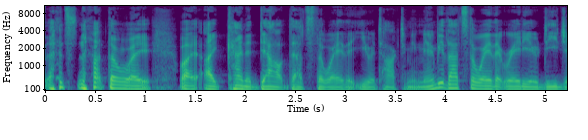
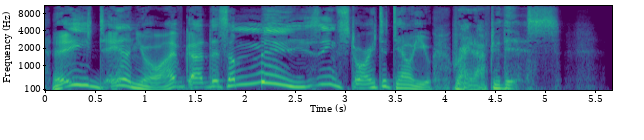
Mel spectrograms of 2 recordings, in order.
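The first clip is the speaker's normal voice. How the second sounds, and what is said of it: Exaggerated radio DJ voice. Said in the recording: “put on the radio DJ voice.”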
